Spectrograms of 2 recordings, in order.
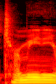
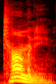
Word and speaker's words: Termini: My last name is Termini, rhymes with Germany. So like Termini, got you.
